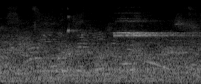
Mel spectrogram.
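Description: Echoing ambience of a large, busy tournament hall: distant voices and chatter, with a thin steady high tone starting about halfway through.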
